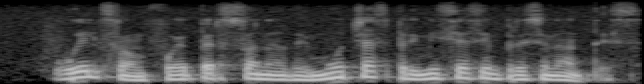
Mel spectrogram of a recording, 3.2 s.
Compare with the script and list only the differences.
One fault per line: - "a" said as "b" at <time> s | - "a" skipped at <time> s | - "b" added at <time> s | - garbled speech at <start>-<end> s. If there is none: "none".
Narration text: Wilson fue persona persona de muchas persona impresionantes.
- "persona" skipped at 1.4 s
- "persona" said as "primicias" at 2.0 s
